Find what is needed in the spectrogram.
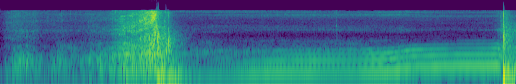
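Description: Slowed-down voice: a scraping rustle builds to a peak about two seconds in, then a long, deep, drawn-out vowel whose pitch slowly rises.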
